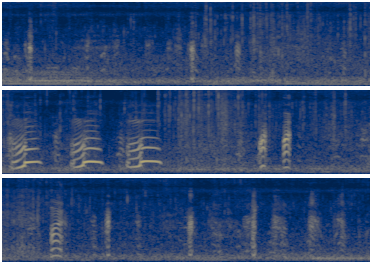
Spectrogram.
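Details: Canada geese feeding on seeds alongside mallard ducks give three loud, ringing honks close together, each rising then dropping. Scattered short quacks and soft pecking clicks follow.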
